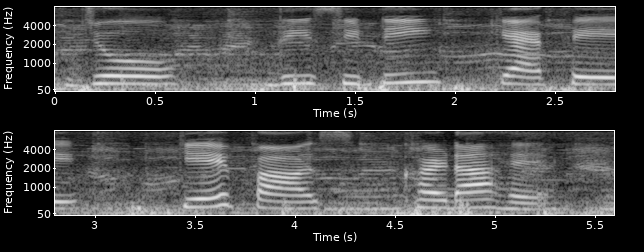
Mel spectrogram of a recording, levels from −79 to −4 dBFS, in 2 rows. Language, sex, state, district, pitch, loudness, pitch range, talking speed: Hindi, female, Haryana, Jhajjar, 270 Hz, -18 LUFS, 250-280 Hz, 85 wpm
